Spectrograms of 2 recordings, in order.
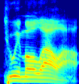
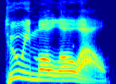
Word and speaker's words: Tuimoloau: Number one, edge rusher from Ohio State, JT Tuimoloau. I butchered his name. Tuimoloau.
